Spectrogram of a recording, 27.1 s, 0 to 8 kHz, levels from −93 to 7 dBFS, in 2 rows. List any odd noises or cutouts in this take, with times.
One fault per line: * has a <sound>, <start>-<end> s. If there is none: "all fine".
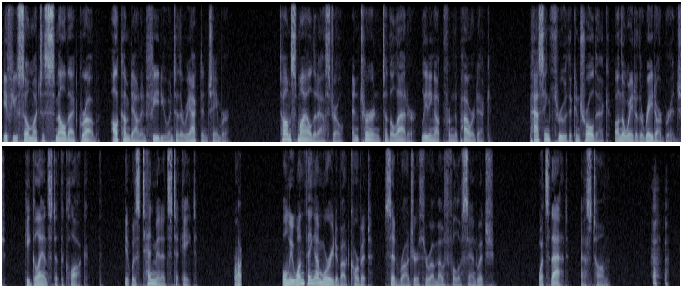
* has a laugh, 18.2-18.4 s
* has a laugh, 26.5-26.9 s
